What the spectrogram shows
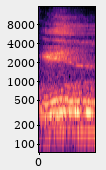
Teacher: nun mati ketemu huruf ta, ikhfa aqra, suaranya suara n, bukan ing tapi in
